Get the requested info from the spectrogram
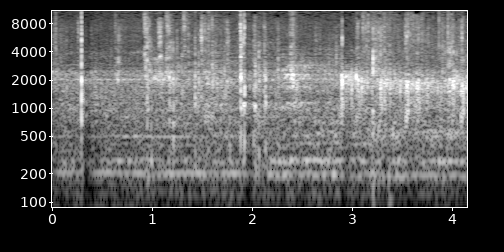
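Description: Tennis ball being struck by rackets and bouncing on a hard court during a rally. There is one sharp hit soon after the start and fainter knocks later, over a steady low hum.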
